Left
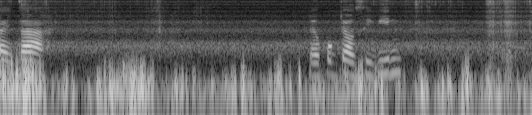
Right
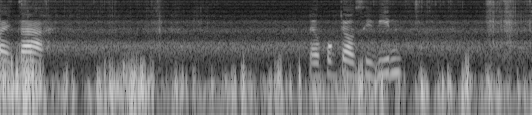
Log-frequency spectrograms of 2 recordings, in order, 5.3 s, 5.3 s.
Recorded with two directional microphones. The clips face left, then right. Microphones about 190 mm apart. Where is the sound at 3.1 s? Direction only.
10° right (ahead or behind).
